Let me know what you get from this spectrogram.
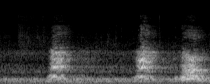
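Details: Great Dane puppies at Puppy Hill, recorded on 18 November 2018 in the early afternoon: three short, bright yapping barks, the last two close together, over a steady low background hum.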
